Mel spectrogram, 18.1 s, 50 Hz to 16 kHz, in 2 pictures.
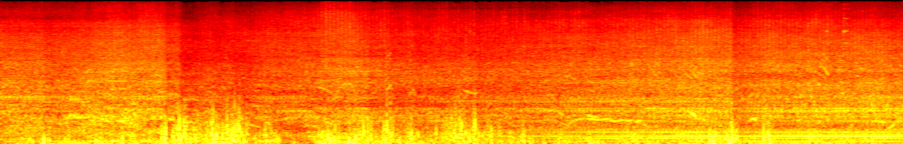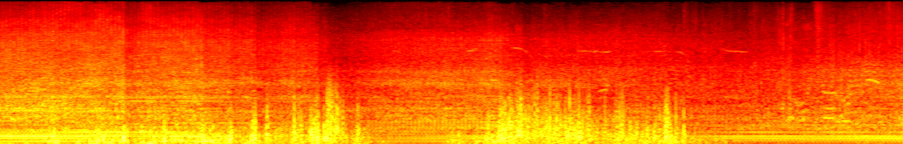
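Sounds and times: small engine running: 0:00.0 - 0:18.0
people talking: 0:00.4 - 0:10.7, 0:14.6 - 0:18.0.

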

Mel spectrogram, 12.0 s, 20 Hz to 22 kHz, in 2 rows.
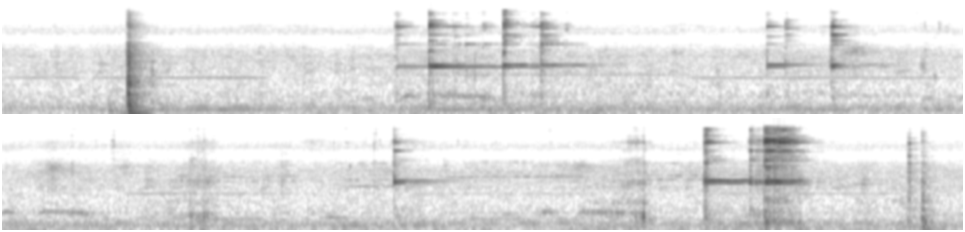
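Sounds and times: teaspoon clinking in a mug: 0:02.4 - 0:03.7, 0:04.7 - 0:05.6, 0:08.3 - 0:08.9, 0:09.9 - 0:11.8.

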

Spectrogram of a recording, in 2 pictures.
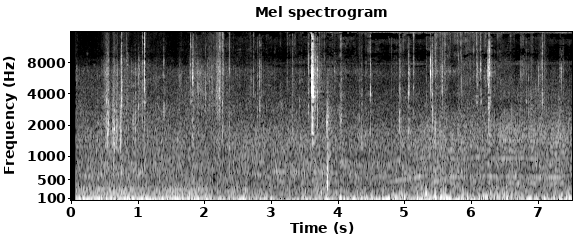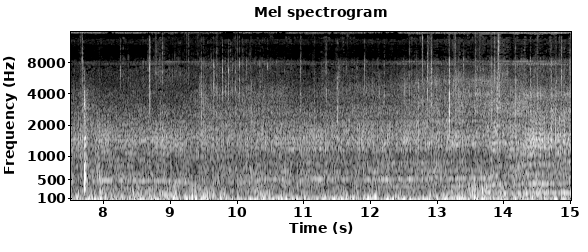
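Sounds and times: wheel rumble on asphalt: 0:00.1 - 0:15.0
wind rushing over microphone: 0:00.1 - 0:15.0
faint electric motor whine: 0:03.0 - 0:15.0.

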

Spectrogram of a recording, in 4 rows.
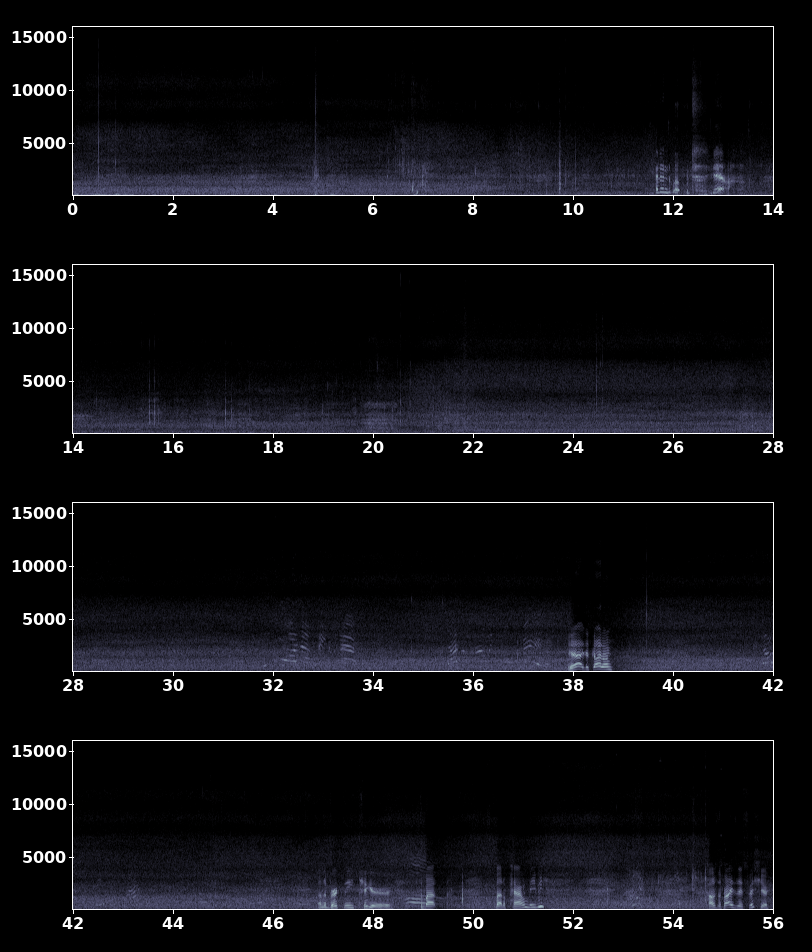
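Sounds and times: wind buffeting microphone: 0:00.0 - 0:08.0.

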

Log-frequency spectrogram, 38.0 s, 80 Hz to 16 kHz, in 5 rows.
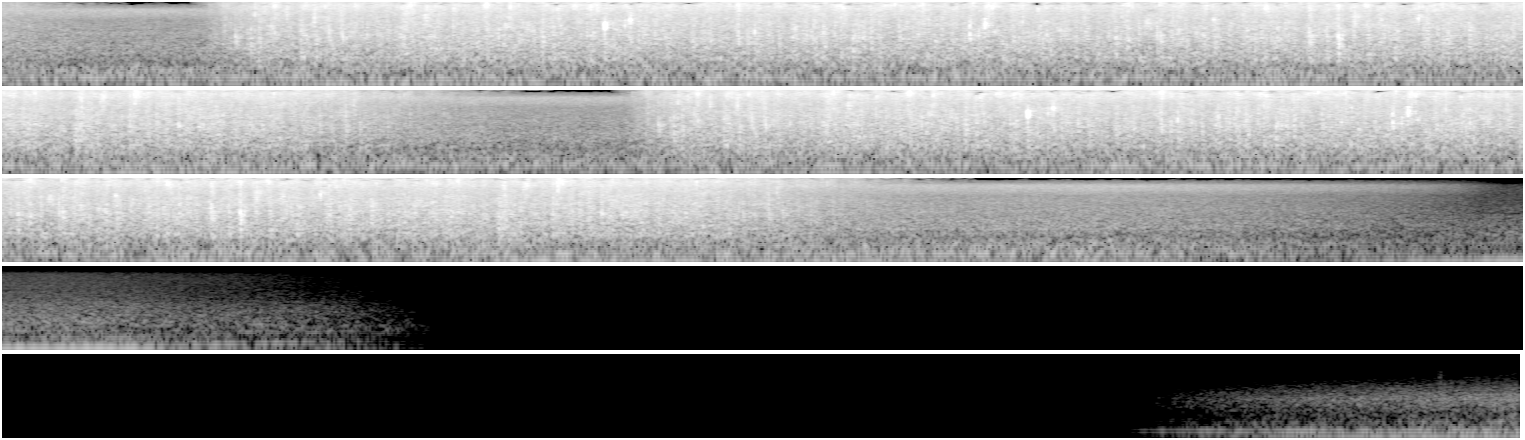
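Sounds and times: water pouring and splashing: 0:01.0 - 0:09.8, 0:10.8 - 0:19.8.

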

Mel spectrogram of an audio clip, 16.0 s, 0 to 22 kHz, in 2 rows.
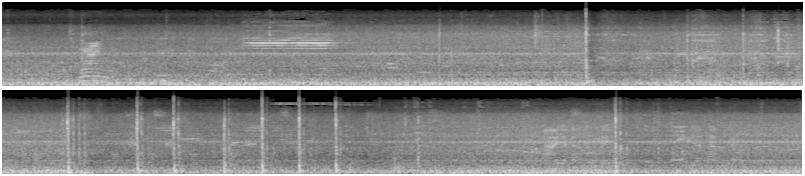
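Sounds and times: street traffic: 0:00.0 - 0:16.0
cleaver chopping meat: 0:08.6 - 0:11.6.

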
